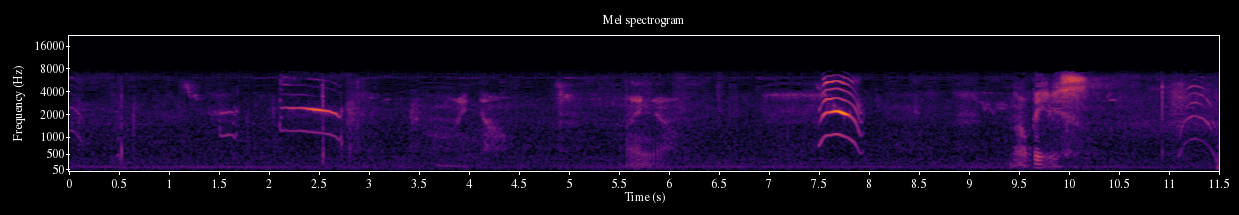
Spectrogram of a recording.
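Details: Abandoned kittens outside, getting wet, give several high, arching meows spread over a few seconds, one clearly louder. A person calls to them between cries, with rustling and handling noises.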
